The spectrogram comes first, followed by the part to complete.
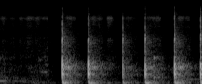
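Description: Chalk writing on a blackboard: after a quiet first second, about six short, sharp chalk strokes in quick succession.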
